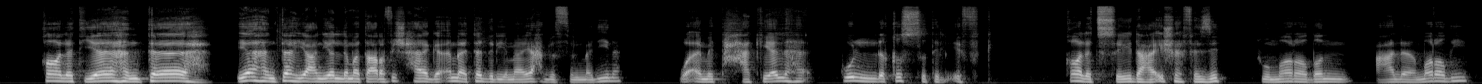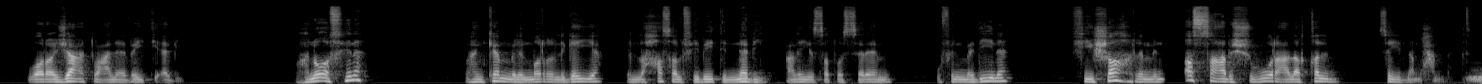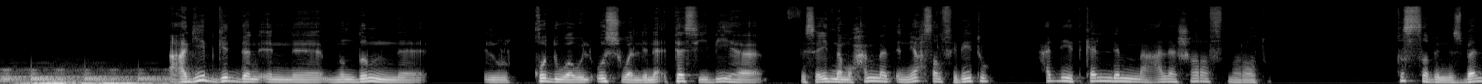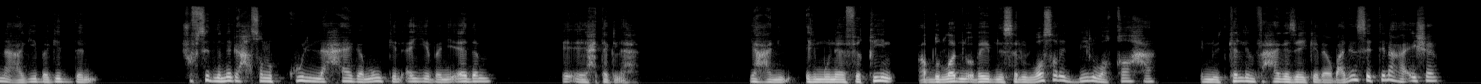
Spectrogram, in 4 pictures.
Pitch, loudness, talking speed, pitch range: 120 Hz, -21 LUFS, 120 wpm, 105-140 Hz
